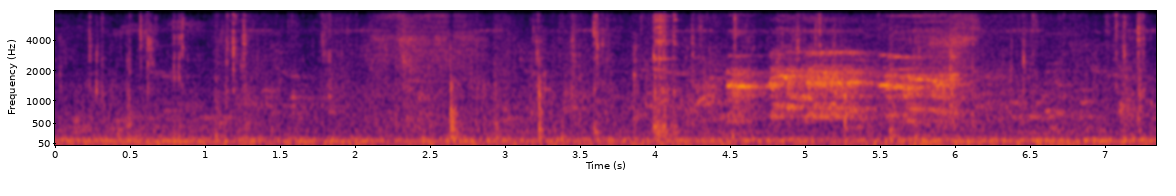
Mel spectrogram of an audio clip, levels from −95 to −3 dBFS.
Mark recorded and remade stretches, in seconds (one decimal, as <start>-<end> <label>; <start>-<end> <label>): 0.0-7.3 recorded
